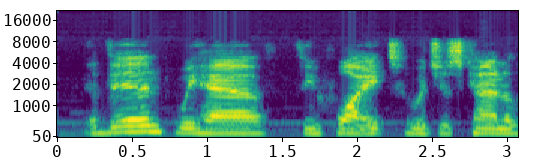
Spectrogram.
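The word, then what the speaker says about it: wight: there I have um a white which is spelled w i g HT and a gast in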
